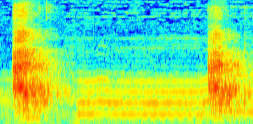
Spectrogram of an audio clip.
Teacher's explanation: زبان جو ہے وہ اوپر کے تالوں سے چپک گئی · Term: صفت شدت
